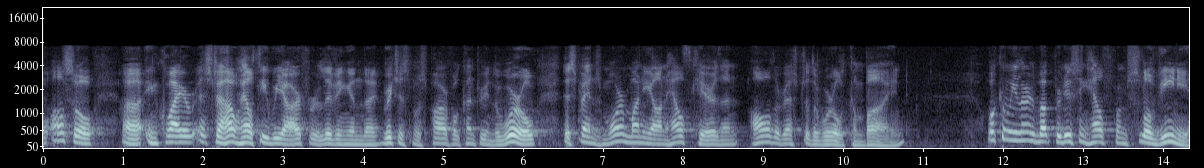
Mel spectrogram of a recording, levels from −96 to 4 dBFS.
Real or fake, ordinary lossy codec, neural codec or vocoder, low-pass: real; AAC, 32 kbps; none; 7.2 kHz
